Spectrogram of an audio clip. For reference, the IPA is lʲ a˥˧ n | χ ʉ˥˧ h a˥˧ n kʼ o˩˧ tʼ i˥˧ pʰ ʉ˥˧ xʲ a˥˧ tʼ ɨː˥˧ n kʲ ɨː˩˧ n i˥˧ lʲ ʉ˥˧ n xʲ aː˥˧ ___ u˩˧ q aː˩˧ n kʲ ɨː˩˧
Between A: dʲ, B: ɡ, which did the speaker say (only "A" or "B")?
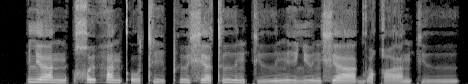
B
